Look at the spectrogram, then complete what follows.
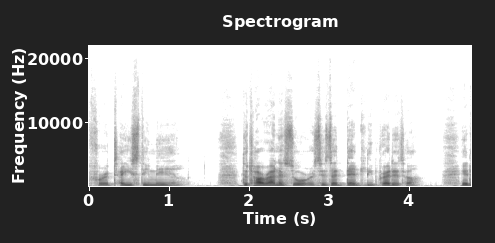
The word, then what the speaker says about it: tyrannosaurus: got its name how do you say it tyrannosaurus say tyrannosaurus on the beach on a sandy beach there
